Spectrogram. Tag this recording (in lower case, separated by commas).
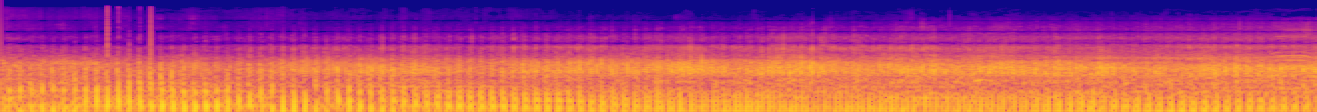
vehicle, aircraft, helicopter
